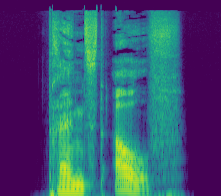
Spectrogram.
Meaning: second-person singular present of auftrennen
- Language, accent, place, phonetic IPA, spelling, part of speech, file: German, Germany, Berlin, [ˌtʁɛnst ˈaʊ̯f], trennst auf, verb, De-trennst auf.ogg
